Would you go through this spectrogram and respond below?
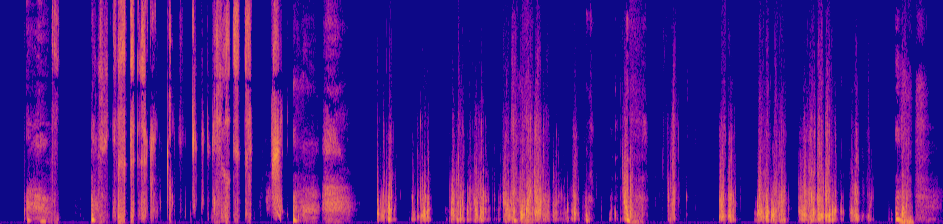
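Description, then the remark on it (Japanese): Wet, smacking chewing and mouth sounds repeat in irregular bursts for about twenty seconds, with soft breathy sighs between them and no talking. “恐れ入りますが、咀嚼音の確認をお願いします。”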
